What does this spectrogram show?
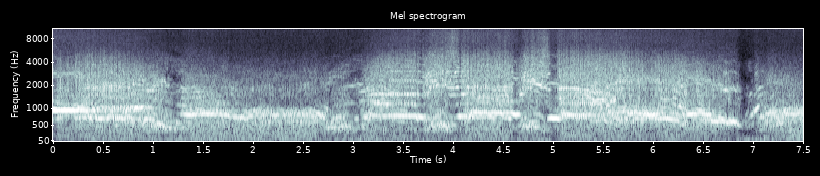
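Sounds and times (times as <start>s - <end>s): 
crowd chanting loudly in unison: 0.2s - 7.4s.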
